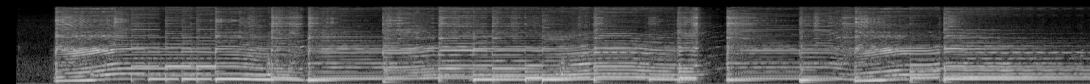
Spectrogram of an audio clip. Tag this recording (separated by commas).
slide guitar, Music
